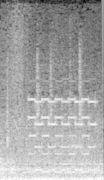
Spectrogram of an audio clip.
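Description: An incoming call rings inside a car being driven, a steady electronic ringtone held close over a continuous road and engine drone.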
